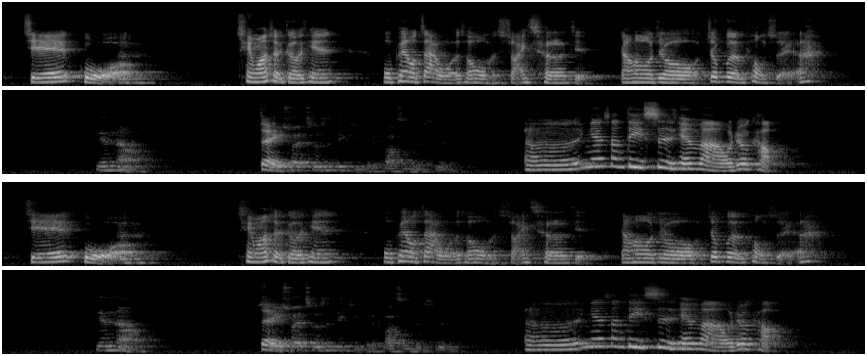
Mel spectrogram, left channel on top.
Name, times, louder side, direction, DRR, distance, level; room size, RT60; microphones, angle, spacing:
voice 1, 0.2-1.3 2.4-3.4 3.8-5.9 6.2-8.2 11.2-11.4 13.9-16.3, left 3 dB, 40° left, 6 dB, 0.9 m, -29 dB
voice 2, 1.1-1.5 9.6-10.1 11.2-13.2, right 1 dB, 65° right, -6 dB, 4.0 m, -41 dB
12.0 x 8.3 x 3.2 m, 0.78 s
head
